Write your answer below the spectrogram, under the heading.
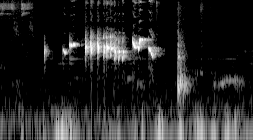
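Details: Trucuk, or sooty-headed bulbul, delivering green leafbird (cucak ijo) imitation: a few short whistles swell into a dense, buzzy, warbling burst, then a slurred falling note, followed by a brief harsh sound and a soft low whistle.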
